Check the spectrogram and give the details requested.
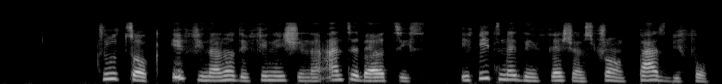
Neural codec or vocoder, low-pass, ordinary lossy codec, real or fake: codec, 16 kHz, 4 kbps, FreqCodec, smaller model; 7.2 kHz; none; fake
